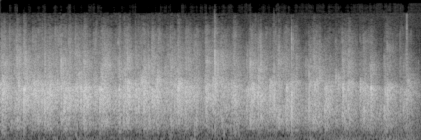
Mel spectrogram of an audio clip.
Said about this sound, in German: Ich glaube, wir machen das hier nochmal. Wenn, ja, doch, geht sich nochmal aus. Großen Applaus, danke sehr.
